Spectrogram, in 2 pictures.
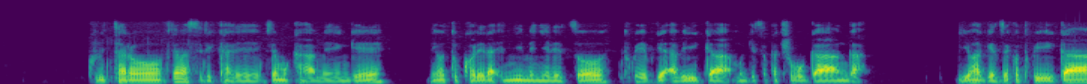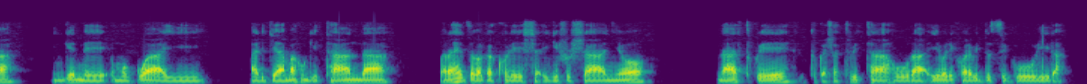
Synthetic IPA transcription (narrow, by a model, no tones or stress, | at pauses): kuβitʰaɾo̞vjaβasiɾikʰaɾe̞vjomukʰa̰ːme̞ːŋɡe̞ | niho̞tukʰo̞ɾe̞ɾaʔiɲɲime̞ɲe̞ɾe̞z̥o̞twe̞̰ːb̚ɡe̞ʔaβiɡa̰muɡisatat͡ʃuβuɡaːŋɡa | ijo̞haɡe̞ze̞ko̞twiːɡa | iŋɡe̞ne̞umuɡwaːji | aɾjaːmakuɡitʰaːnda | βa̰ɾahe̞zaβaɡakʰo̞ɾe̞ʃa̰ʔiɡiʃuʃaːɲo̞ | natwe̞tuɡat͡ʃatuβitʰaːhuɾaʔḭjoβaɾikʰoβaɾaβidusiɡuɾiɾa̰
